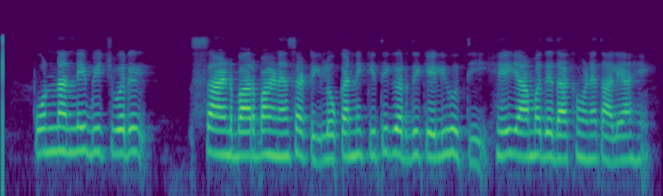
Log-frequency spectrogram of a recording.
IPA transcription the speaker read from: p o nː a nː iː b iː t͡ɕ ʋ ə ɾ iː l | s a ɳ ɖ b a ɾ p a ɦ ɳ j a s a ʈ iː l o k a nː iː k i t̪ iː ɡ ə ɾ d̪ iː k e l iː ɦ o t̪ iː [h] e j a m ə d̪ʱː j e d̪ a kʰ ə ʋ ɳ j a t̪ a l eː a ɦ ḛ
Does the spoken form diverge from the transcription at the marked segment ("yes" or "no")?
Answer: no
